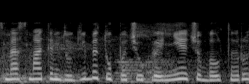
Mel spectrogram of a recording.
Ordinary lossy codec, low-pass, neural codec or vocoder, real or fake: MP3, 48 kbps; 7.2 kHz; none; real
